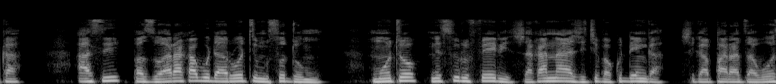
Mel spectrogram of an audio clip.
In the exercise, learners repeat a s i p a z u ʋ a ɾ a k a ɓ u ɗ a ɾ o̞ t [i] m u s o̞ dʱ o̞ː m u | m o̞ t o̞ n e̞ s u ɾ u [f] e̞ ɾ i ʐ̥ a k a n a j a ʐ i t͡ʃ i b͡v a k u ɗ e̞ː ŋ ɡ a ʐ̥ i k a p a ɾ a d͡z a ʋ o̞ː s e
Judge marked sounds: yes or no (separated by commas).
yes, yes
